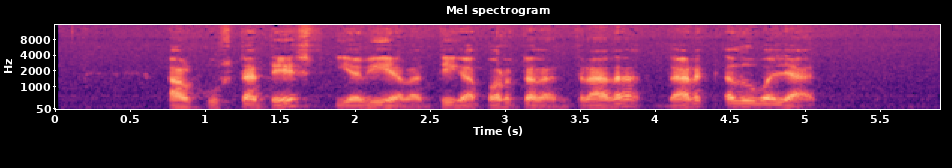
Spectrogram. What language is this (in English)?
Catalan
